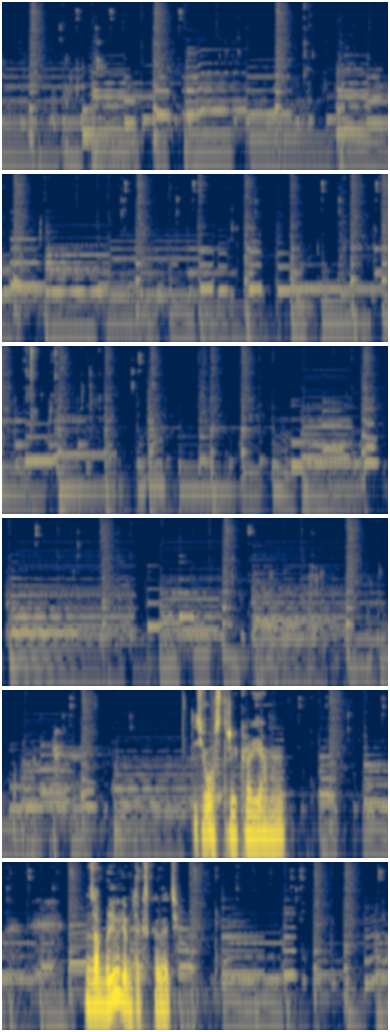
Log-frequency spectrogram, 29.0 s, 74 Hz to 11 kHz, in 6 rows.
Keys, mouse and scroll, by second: 0.2-0.7 scroll down 2, 0.7-2.7 drag, 2.7-6.5 middle drag, 6.9 click, 7.8 ctrl+z, 7.9-10.1 drag, 10.1 shift+middle click, 10.3-10.7 scroll up 2, 10.7 f, 11.5-17.7 drag, 17.7 scroll down 4, 17.9 middle click, 18.4-20.1 scroll up 2, 20.1 click, 20.2 middle click, 20.5-20.8 scroll up 2, 20.8-23.1 drag, 23.1 middle click, 23.6-25.1 drag, 25.1 middle click, 25.4 click, 25.9 middle click, 26.2 click, 26.5 middle click, 27.0 click, 27.8 middle click, 28.4 click, 28.8 middle click.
